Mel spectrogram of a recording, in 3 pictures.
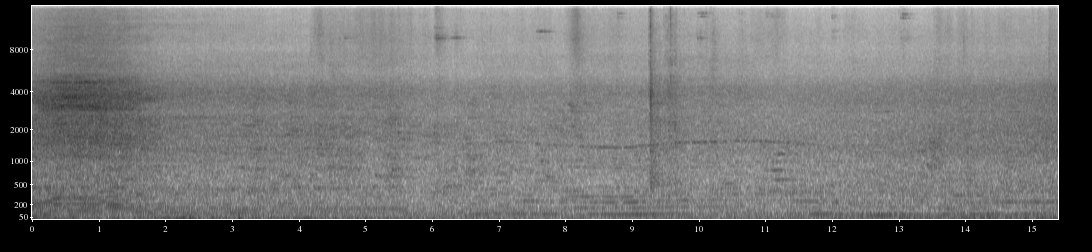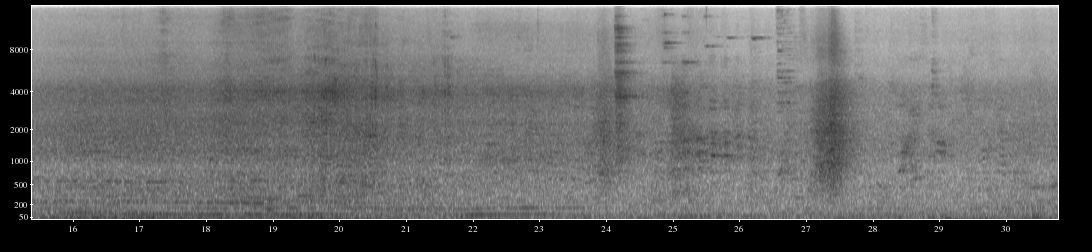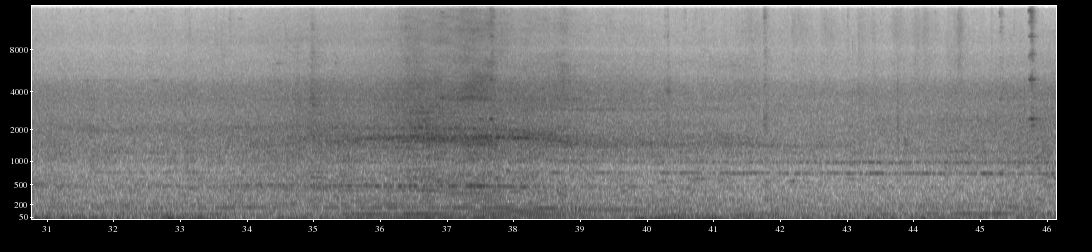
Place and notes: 北門市場, Hsinchu City - in the market
At the door of the market, Binaural recordings, Sony PCM D100+ Soundman OKM II
30 October 2017, 08:52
